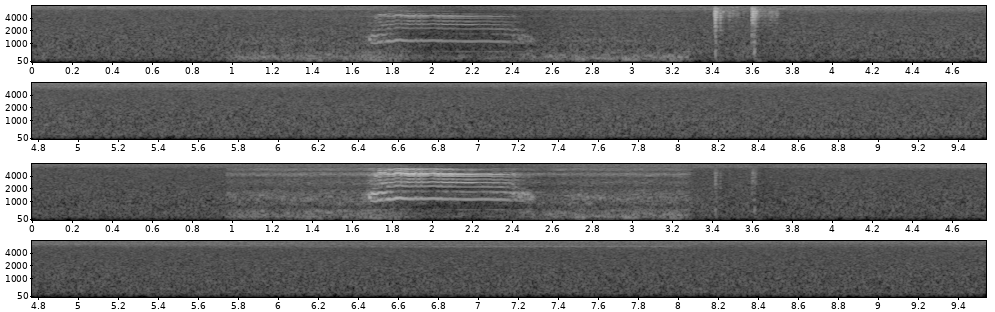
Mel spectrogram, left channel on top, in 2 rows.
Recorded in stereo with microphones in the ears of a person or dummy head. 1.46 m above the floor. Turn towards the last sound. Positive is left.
turn(degrees=65)  # may be behind; listen again after turning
